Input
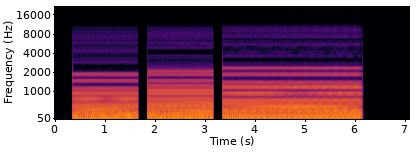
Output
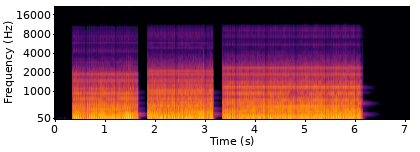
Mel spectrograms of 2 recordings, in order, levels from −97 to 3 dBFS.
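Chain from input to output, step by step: bass shelf 180 Hz +8.5 dB; de-hum 193 Hz, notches 9; Chebyshev shaper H 7 -21 dB, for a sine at -6 dBFS; volume shaper 100 bpm, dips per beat 1, -11 dB, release 89 ms; trim +5.5 dB

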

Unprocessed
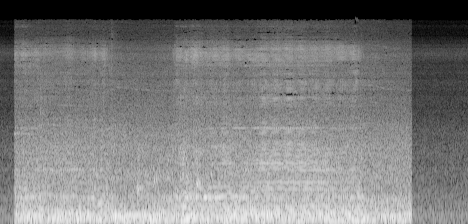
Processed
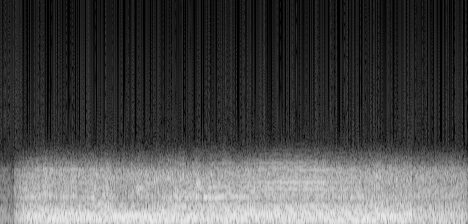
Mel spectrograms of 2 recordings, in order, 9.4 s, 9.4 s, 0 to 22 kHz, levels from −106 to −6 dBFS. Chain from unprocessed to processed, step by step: steep low-pass 890 Hz 48 dB/octave; peaking EQ 310 Hz -8 dB 0.27 oct; reverse; compression, threshold -28 dBFS, peak gain reduction 15 dB; reverse; peak limiter -31.5 dBFS, peak gain reduction 11.5 dB; level rider gain up to 15.5 dB; crackle 160 per s -51 dBFS; trim +4 dB

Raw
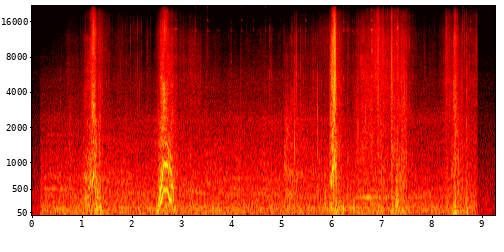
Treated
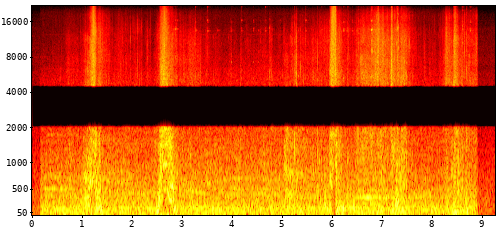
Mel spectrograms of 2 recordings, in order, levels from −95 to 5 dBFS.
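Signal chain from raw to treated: sine folder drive 20 dB, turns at -3 dBFS; FFT band-reject 2–4.6 kHz; trim -3 dB

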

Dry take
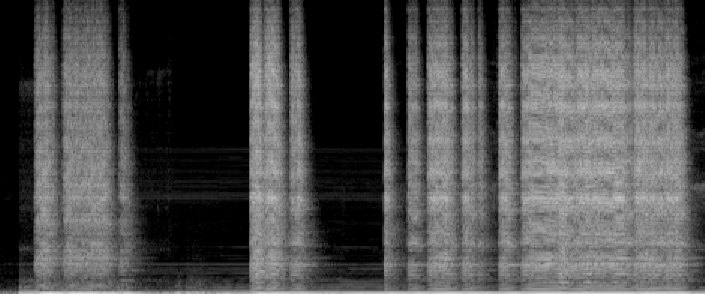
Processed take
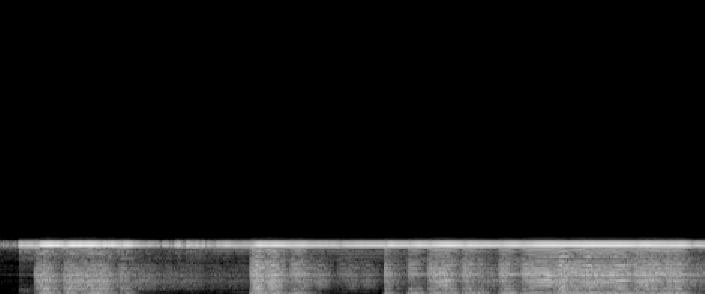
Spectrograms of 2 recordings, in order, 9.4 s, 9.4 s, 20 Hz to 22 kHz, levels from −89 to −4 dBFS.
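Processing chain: frequency inversion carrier 3.8 kHz; feedback echo behind a band-pass 632 ms, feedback 52%, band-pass 1.3 kHz, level -14 dB; trim +3.5 dB

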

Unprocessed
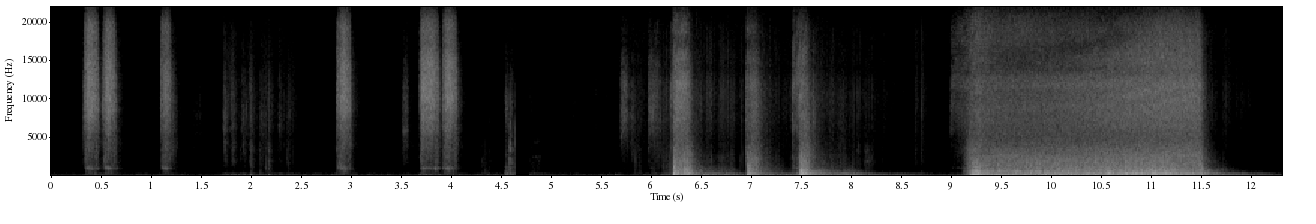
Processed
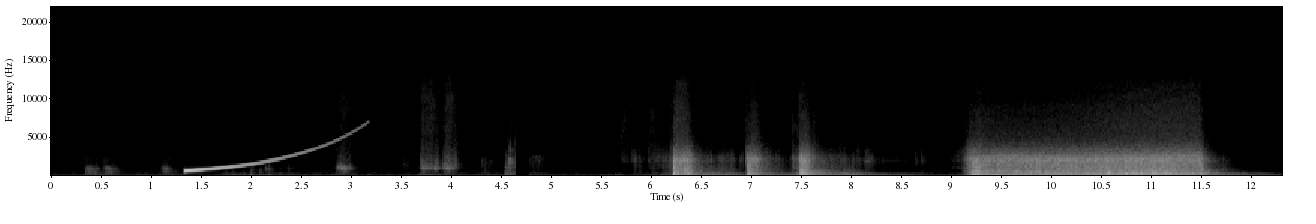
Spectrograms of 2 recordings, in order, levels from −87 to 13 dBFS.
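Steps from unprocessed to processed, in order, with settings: band-stop 1.7 kHz, Q 20; painted sound rise, 1.34–3.19 s, 640–7100 Hz -21 dBFS; low-pass sweep 590 Hz -> 2.1 kHz, 1.23–4.91 s

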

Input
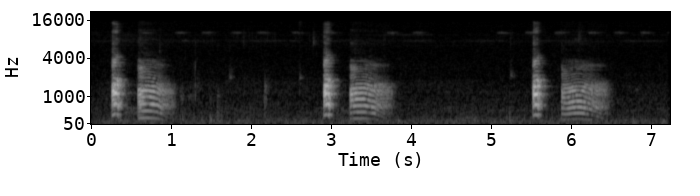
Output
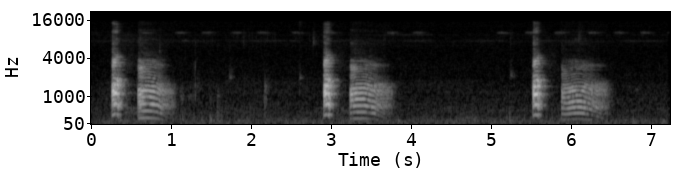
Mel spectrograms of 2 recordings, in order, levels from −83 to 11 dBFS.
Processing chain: dynamic bell 3.4 kHz, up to +7 dB, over -41 dBFS, Q 1; trim +1 dB

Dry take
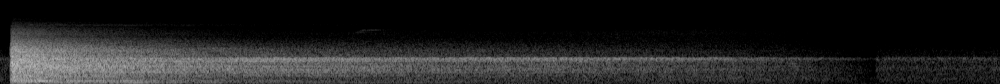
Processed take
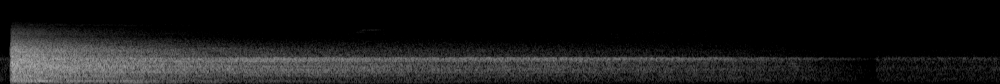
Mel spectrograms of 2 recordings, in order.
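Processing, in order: bass shelf 70 Hz -10.5 dB; trim -4 dB

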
